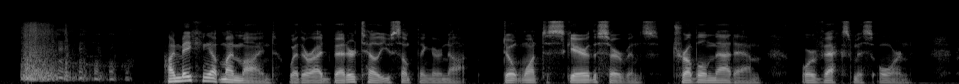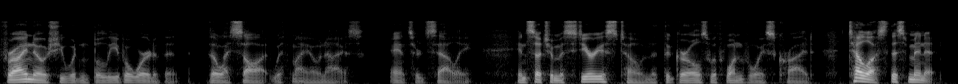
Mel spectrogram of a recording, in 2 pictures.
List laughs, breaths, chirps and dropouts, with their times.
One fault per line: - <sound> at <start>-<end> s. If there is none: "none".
- laugh at 0.2-1.4 s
